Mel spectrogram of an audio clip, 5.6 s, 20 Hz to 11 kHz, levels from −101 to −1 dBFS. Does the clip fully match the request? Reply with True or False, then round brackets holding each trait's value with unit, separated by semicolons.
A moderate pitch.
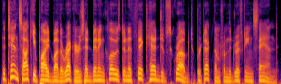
False (120 Hz)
